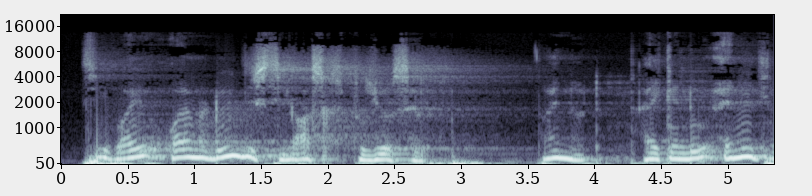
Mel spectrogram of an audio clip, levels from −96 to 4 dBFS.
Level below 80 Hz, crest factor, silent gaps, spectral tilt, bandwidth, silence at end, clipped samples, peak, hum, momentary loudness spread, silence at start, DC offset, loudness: -20 dBFS; 8 dB; none; -7 dB/octave; 10.5 kHz; 0 s; under 0.1%; -2 dBFS; none; 14 LU; 0.15 s; under 0.1%; -11 LUFS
